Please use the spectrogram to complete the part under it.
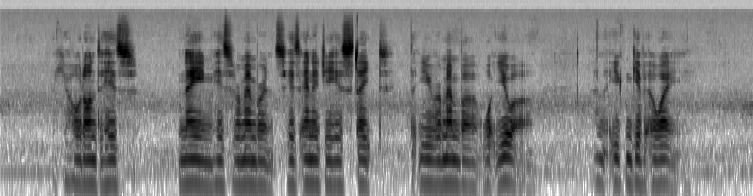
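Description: A young man speaks calmly and close into a clip-on microphone, with pauses.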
